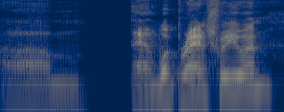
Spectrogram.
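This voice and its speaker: A man's voice: medium pitch, wildly swooping pitch, measured pace, bright, forceful tone, no echo, studio quality. A man hosting a live online show, chatting casually and interviewing a guest.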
